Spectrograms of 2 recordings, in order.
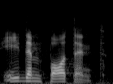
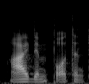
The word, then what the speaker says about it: idempotent: Okay, so it's not idempotent. Idempotent, I said last time, but correct pronunciation, idempotent.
